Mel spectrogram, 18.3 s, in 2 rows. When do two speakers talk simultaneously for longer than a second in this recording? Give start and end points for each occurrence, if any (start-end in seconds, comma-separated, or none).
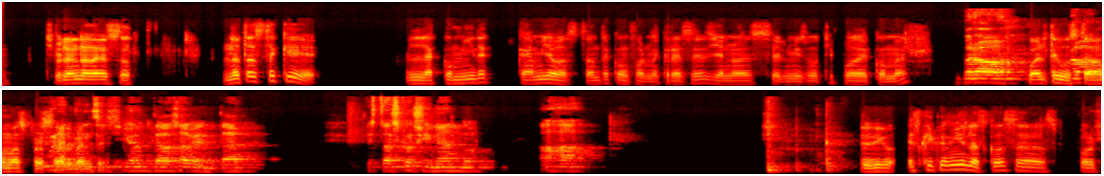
8.5-10.1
